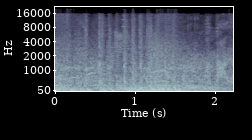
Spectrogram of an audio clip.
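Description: Rapid gunshots in the video game Valorant, dense and continuous over about two seconds, low in level and blended with crowd and broadcast noise.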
